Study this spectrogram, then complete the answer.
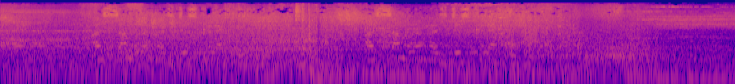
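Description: A large structure explodes with a loud rumbling blast.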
